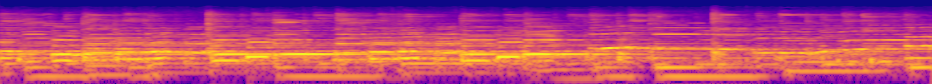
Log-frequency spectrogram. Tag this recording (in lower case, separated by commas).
bowed string instrument, music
